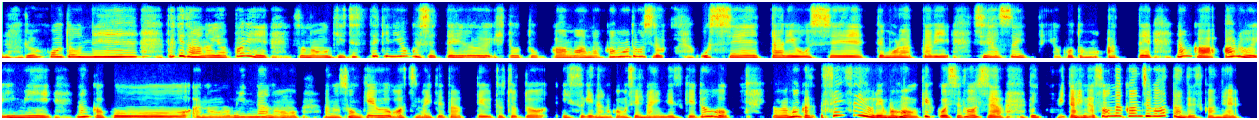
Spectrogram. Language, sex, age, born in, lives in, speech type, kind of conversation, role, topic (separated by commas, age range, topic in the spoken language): Japanese, female, 60-64, Japan, Japan, conversation, podcast, host, 学校で自分の居場所はありましたか？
